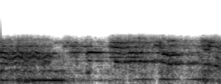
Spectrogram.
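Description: A woman singing a song into a microphone with a live band backing her, her voice wavering with vibrato over sustained instrumental chords.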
